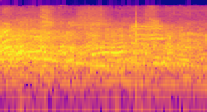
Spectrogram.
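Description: Several people's voices talking over one another in chatter.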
